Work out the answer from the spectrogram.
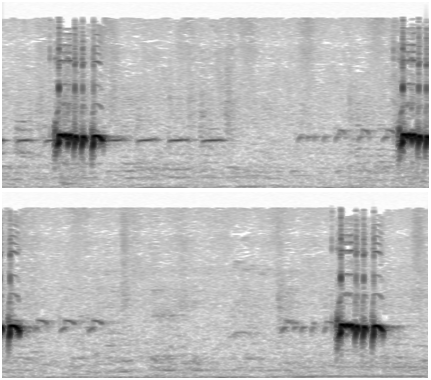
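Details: Perkutut, a zebra dove of local Indonesian stock, cooing to stimulate other zebra doves and raise their arousal. Three stuttered coo phrases repeat about every three and a half seconds, with faint trailing notes between.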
